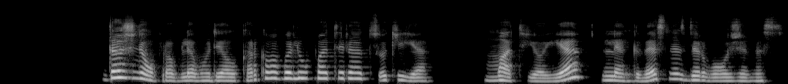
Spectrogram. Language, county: Lithuanian, Vilnius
